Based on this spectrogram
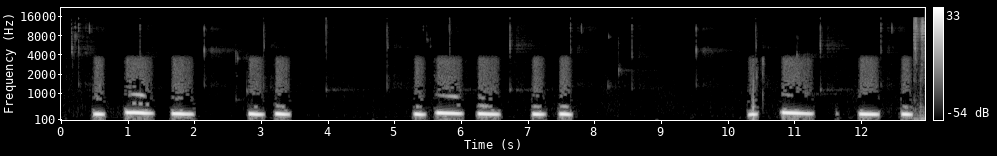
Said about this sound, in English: There's owls. They're coming. Oh, fuck. Holy shit. Oh boy. They're here. They're coming to Brooklyn.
